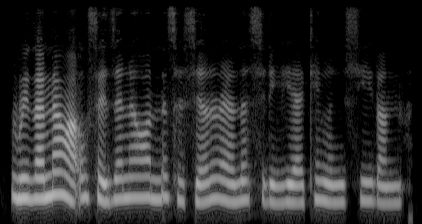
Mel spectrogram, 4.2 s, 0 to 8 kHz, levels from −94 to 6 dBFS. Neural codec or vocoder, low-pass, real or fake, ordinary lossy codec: codec, 16 kHz, 0.5 kbps, FunCodec, trained on LibriTTS, 25 frames a second; 7.2 kHz; fake; none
